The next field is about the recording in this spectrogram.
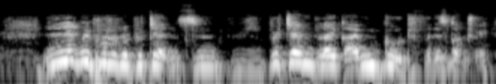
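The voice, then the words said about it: Imitates another person's voice. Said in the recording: “Quite a good impression.”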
